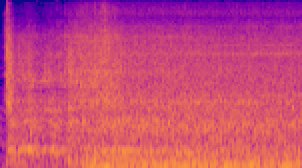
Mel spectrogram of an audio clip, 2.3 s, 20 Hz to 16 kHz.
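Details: 1990 Ford F600 box truck just after carburetor refit with homemade gasket and adapter plate: engine catches with one sharp pop, then settles into a rough low idle; a single backfire on start.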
